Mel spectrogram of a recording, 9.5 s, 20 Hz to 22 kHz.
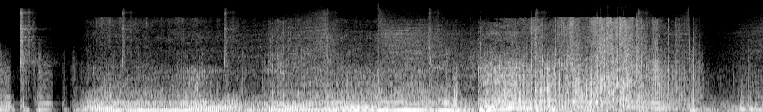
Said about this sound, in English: Those car sounds were just sent in by Bailey. That is his big turbo Dodge Neon SRT4.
